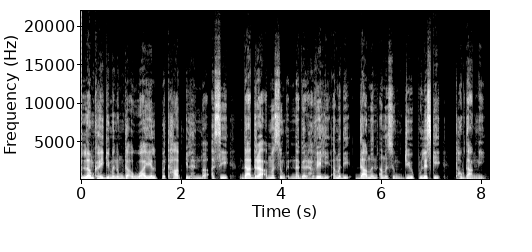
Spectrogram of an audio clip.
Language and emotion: Manipuri, neutral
